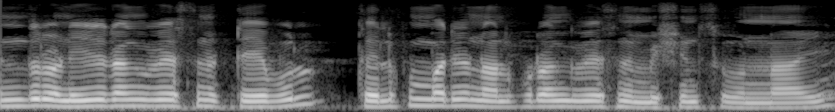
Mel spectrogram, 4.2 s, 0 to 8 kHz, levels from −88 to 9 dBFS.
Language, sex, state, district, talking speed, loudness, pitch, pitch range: Telugu, male, Telangana, Mahabubabad, 170 wpm, -15 LUFS, 155 Hz, 150-170 Hz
